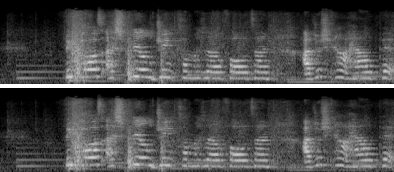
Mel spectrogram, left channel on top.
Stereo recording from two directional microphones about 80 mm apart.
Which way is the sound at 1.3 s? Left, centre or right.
Centre.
